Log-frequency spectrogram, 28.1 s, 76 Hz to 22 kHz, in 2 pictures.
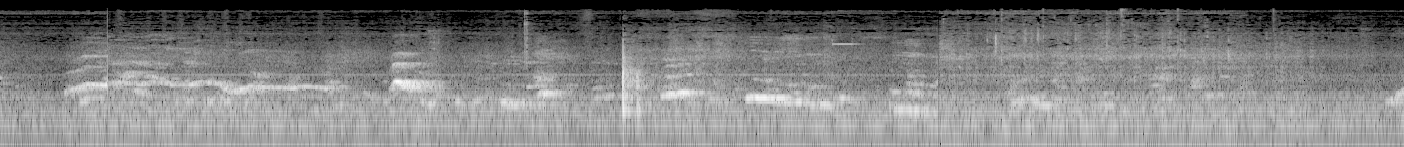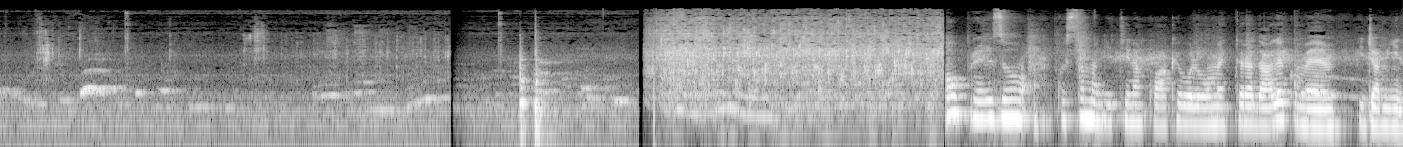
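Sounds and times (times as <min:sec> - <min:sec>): water running into a bathtub: 0:20.5 - 0:23.5.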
